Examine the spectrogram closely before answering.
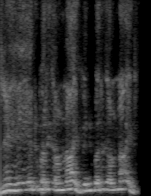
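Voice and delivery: fast, high-pitched appeal; urgent calling. Retold or imitated. Rescuer asking bystanders for a knife, urgently. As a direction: call out to bystanders in a hurry.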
